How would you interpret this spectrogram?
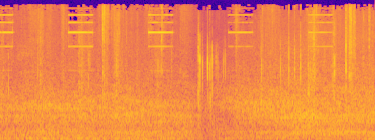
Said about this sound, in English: So let your alarm go off.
